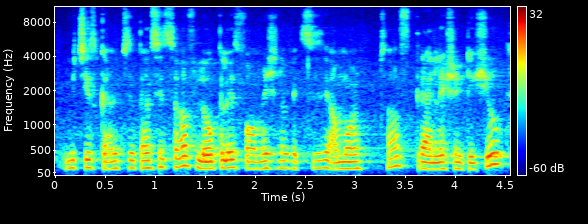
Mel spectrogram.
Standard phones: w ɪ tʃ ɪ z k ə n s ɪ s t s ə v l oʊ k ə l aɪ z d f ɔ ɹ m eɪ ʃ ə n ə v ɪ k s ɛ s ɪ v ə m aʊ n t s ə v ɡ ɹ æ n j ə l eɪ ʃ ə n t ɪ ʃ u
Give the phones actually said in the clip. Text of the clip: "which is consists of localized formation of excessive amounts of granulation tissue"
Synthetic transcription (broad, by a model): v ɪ tʃ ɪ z k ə n s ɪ s t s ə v l oʊ k ə l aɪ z f ɔ ɹ m eɪ ʃ ə n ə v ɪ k s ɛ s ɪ ə m aʊ n t s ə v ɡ ɹ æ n l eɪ ʃ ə n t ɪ ʃ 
